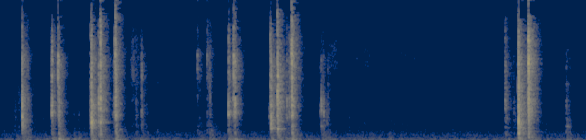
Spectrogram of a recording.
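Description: Fingertips slowly press keys on a backlit mechanical keyboard with black plastic keycaps, producing sparse, bright, short clicks in small irregular bursts. A quiet gap of nearly two seconds comes before a final cluster of keystrokes, over a faint low hum.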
